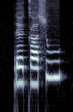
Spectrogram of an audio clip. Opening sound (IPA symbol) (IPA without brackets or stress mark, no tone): ɾ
